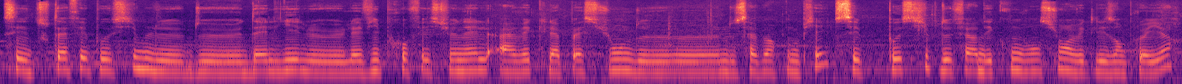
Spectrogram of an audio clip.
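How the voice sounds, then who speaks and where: Music plays in the background as a woman speaks at a medium pitch and a fairly slow pace. Her intonation is fairly even, and she leaves hardly any pauses. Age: 20s. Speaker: volunteer firefighter. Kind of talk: interview testimony. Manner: hesitant, with fillers.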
